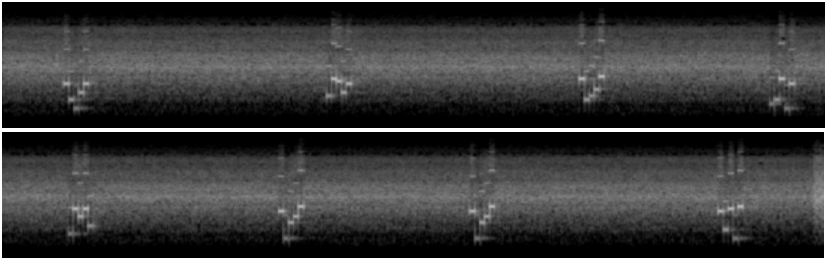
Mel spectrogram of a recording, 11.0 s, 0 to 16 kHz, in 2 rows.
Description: Five-tone selective call (EIA), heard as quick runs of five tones, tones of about 30 ms, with radio hiss and a squelch burst at the end. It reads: 61136 28736 81249 01886 08582 77359 77359 71889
